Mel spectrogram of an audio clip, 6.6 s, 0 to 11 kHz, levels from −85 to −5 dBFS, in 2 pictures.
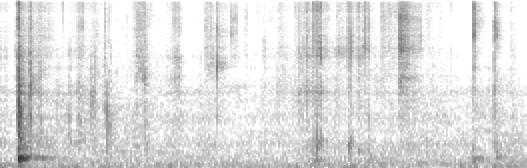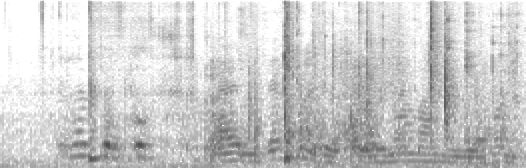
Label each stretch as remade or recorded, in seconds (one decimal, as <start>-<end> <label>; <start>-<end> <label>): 0.0-0.6 remade; 0.6-1.0 recorded; 1.0-4.5 remade; 4.5-6.6 recorded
